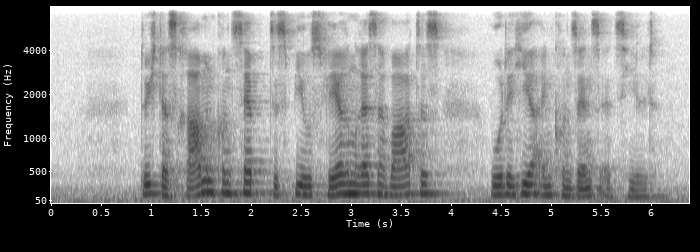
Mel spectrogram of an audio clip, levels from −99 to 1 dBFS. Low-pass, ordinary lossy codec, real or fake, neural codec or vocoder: 7.2 kHz; none; real; none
